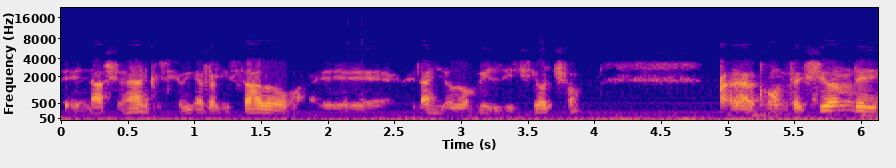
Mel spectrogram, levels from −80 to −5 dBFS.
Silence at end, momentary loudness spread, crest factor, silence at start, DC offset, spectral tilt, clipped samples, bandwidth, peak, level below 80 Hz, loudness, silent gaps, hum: 0 s; 17 LU; 22 dB; 0 s; under 0.1%; -5 dB/octave; under 0.1%; 9 kHz; -6 dBFS; -48 dBFS; -26 LUFS; none; none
